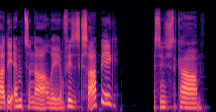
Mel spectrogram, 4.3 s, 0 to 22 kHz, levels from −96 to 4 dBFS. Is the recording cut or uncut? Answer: uncut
